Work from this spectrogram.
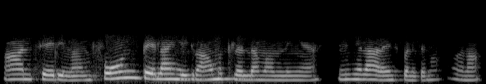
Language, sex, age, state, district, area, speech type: Tamil, female, 18-30, Tamil Nadu, Madurai, urban, conversation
